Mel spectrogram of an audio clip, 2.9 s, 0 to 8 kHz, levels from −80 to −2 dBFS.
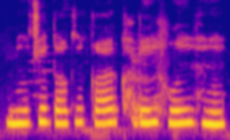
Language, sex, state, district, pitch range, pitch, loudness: Hindi, female, Madhya Pradesh, Bhopal, 245-265 Hz, 255 Hz, -13 LUFS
